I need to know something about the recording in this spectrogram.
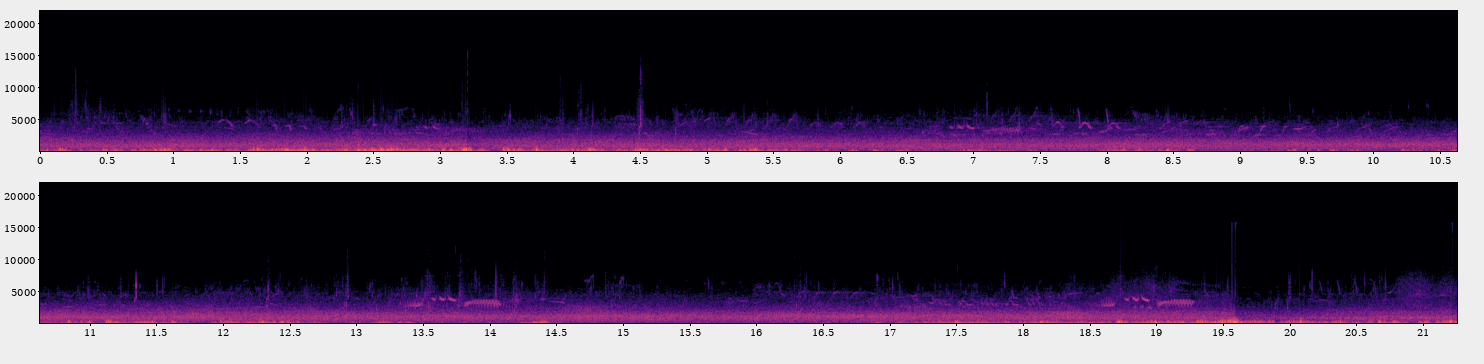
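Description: Wind buffets and rumbles outdoors, in gusts.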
